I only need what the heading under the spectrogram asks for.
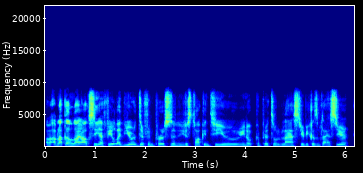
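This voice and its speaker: A man's voice: a little high, brisk, fairly bright tone. A man interviewing a pro player, asking long, wordy questions full of fillers.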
